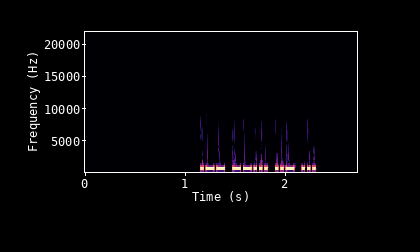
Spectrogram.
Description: Morse code, heard as a keyed tone, about 44 wpm, 700 Hz. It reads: W7US
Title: USA Call Signs - 4 Characters - 8x Character Spacing - 45wpm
